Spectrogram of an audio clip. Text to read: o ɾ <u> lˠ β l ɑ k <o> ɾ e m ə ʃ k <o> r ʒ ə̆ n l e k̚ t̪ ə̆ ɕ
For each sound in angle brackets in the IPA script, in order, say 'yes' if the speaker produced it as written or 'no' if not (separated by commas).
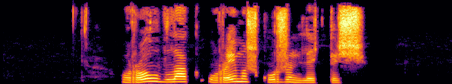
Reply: no, no, no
